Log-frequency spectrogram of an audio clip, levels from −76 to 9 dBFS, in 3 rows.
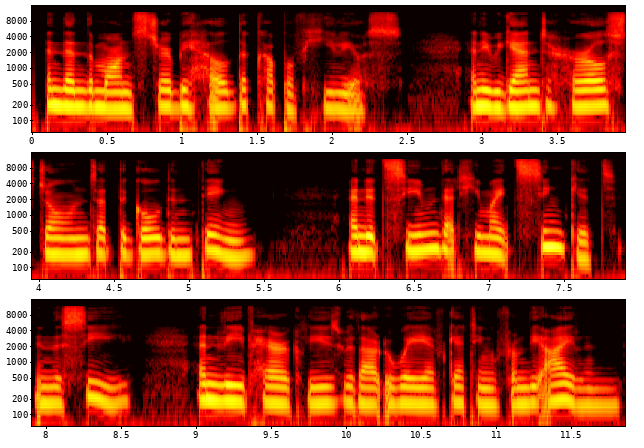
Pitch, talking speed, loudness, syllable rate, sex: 180 Hz, 205 wpm, -19 LUFS, 5.3 syllables/s, female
